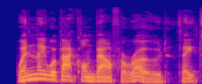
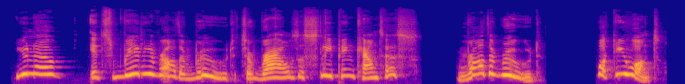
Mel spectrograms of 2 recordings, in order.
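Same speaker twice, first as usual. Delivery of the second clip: tiny, small, very high-pitched voice; 6 dB louder than usual. Roused from sleep on the roof, the Countess answers James, small voice. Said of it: "the Countess's small voice called back".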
